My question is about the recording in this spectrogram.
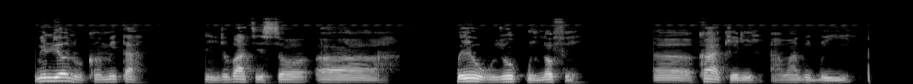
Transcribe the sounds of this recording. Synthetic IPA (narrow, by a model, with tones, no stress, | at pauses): mĩ˦li˦ɔ˦˨nũ˨kã˧mĩ˦ta˦˨ | nĩ˨d͡ʒo˨˧˦ba˦ti˧sɔ˧˦˧ | k͡pe˦o˦˨ɾũ˧˦jo˦k͡pĩ˨lɔ˦fɛ˨ | ka˦˨ke˧ɾi˧a̰˨w̃ɔ̃˧a˧bi˧ɡ͡be˧ji˨˦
